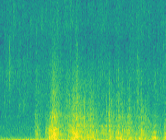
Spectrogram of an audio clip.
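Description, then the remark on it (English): A rumbling roll of thunder swells after a moment and lingers over steady, dense rainfall pattering down, with no voices present. “A big old rain cloud, and it's coming your way.”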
